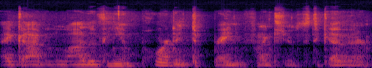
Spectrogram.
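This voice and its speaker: A quiet man speaks in a somewhat breathy voice, his pitch swinging very widely. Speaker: ASMR video creator. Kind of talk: ASMR roleplay, role-play narration to the listener. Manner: quiet, soothing, casual, playful.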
